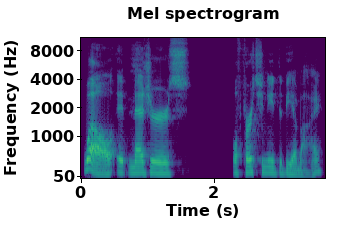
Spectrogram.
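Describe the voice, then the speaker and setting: A man playing an affluent, self-important app developer as a deadpan guest on a comedy interview podcast. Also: mid-range voice, lightly acted. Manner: pompous, deadpan, condescending, deliberate.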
